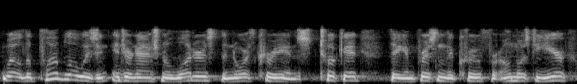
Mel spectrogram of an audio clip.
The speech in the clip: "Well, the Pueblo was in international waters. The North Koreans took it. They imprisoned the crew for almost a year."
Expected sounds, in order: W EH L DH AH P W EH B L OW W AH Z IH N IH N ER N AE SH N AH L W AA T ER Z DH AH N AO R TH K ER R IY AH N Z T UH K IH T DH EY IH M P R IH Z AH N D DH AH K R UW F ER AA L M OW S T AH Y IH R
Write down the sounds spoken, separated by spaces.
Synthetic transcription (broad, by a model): W EH L DH AH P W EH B L OW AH Z IH N IH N ER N AE SH N L W AA T ER Z DH AH N AO R TH K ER R IY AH N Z T UH K IH T DH EY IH M P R IH Z N DH AH K R UW F ER AA L M OW S T AH Y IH R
